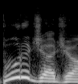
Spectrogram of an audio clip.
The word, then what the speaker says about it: Buttigieg: Fox has Poot, uh, uh Pete Buttigieg. Sorry for mispronouncing his name. Pete Buttigieg on to represent uh, the left wing point of view.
